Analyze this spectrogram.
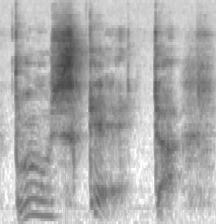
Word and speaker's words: bruschetta: dish in Italian with the typical Italian pronunciation. Typical. Bruschetta.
